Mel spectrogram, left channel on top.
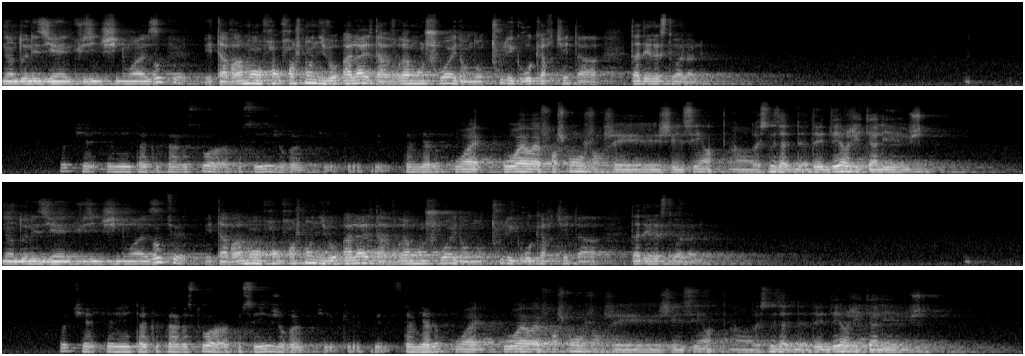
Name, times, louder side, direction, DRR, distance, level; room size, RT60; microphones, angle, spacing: voice 1, 0.0-1.6 2.0-6.0 6.3-7.0 14.7-19.4, left 2 dB, 50° left, 7 dB, 1.0 m, -17 dB
voice 2, 1.5-1.9 10.8-14.7, right 3 dB, 75° right, 11 dB, 0.6 m, -21 dB
29.5 x 15.5 x 6.7 m, 2.1 s
head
